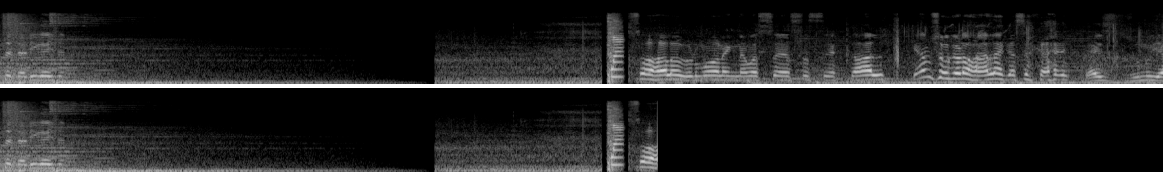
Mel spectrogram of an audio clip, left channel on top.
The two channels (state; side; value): drops out; right; at 6.6 s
